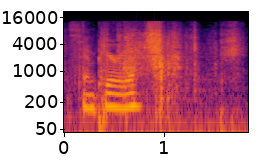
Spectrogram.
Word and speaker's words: Stamperia: from stamperia or stamperia I always say it wrong I've watched all of their lives I know it's stamperia but I always try try to call it stamperia for some reason but it's stamperia all right let's see what's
